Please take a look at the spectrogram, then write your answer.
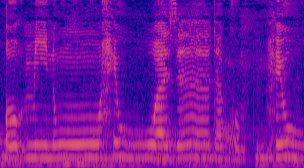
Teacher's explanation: Hiw, di situ ha tanwin bertemu dengan huruf wawu, itu bacaan idgham bihunah, dibaca mendengung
